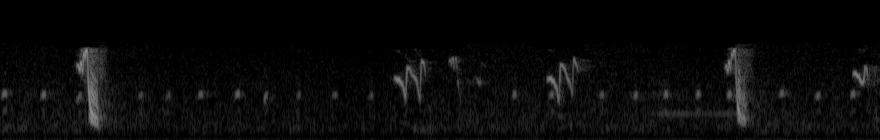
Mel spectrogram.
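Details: Female common quail producing a few harsh, sudden call notes and softer rising chirps, heard over a background of regular faint ticking pips.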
